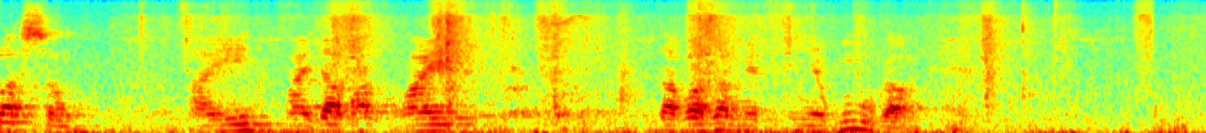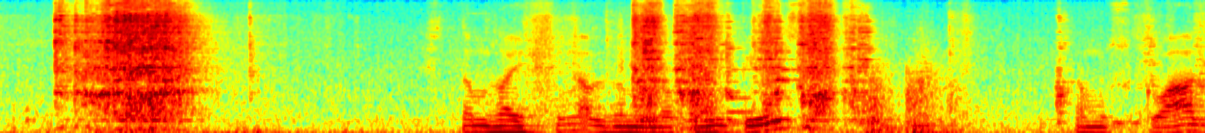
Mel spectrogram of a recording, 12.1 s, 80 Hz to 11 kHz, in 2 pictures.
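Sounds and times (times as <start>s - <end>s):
hoe scraping concrete floor: 6.3s - 7.2s, 8.8s - 10.6s.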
